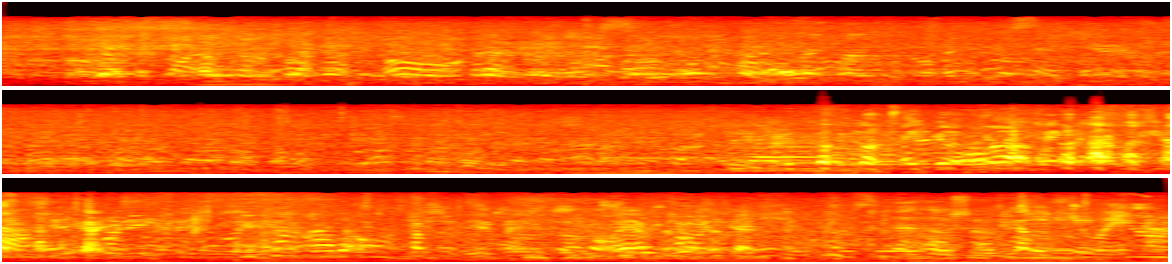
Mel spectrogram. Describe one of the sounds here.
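A crowd of adults chatters outdoors nearby.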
